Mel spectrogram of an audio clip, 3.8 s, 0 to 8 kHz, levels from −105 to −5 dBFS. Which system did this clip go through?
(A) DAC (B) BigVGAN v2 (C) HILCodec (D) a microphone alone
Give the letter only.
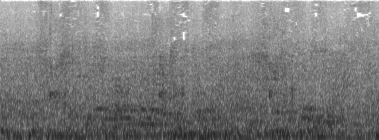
D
